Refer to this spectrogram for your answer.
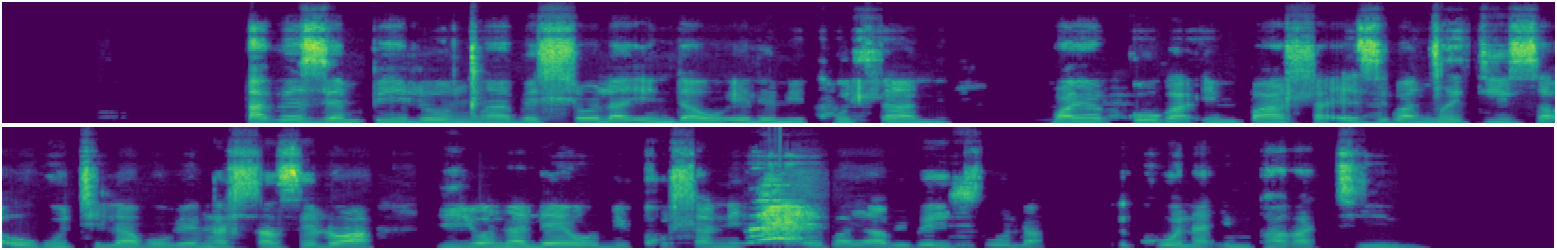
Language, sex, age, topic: North Ndebele, female, 36-49, health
